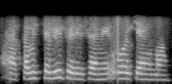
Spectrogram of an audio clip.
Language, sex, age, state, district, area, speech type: Tamil, female, 45-60, Tamil Nadu, Kallakurichi, rural, conversation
